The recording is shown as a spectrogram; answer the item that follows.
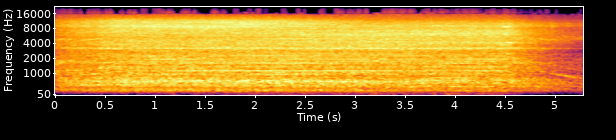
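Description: An Ilife V3s robotic floor sweeper running in mop mode gives off a steady, loud whirring drone of motor and airflow, close and unbroken for several seconds before easing off slightly, with no talking.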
